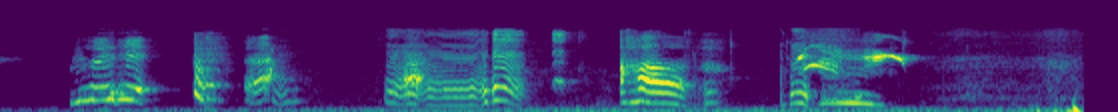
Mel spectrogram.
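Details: Baby laughing and crying together: bursts of giggling babble blend with short whimpering cries in a quiet room; ordinary infant laughing mixed with crying.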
